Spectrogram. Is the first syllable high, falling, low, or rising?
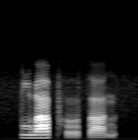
high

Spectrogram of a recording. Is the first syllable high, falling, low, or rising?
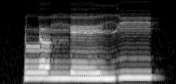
low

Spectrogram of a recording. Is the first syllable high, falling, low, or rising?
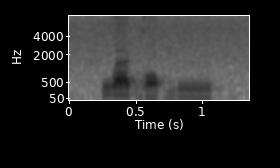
high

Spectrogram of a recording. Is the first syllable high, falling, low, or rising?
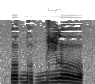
high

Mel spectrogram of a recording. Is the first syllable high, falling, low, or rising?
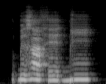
rising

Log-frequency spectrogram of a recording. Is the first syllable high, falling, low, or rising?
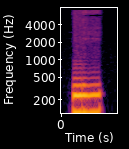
high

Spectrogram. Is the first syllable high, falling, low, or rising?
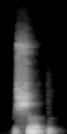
falling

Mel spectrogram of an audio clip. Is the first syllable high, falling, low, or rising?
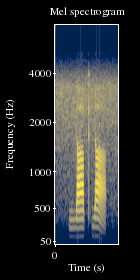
high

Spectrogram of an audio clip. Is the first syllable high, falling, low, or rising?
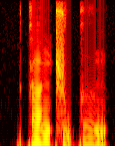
high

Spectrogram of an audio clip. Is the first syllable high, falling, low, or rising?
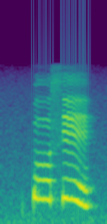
high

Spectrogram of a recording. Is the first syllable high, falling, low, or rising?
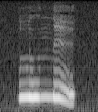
high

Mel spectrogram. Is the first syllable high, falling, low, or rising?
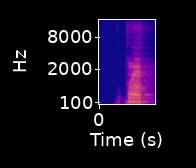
high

